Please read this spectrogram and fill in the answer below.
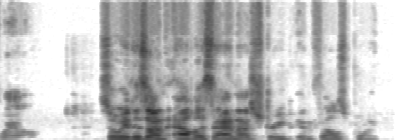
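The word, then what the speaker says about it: Aliceanna: So, it is on Alice Anna Street in Fels Point. Aliciana. Yeah. Alis, that's that's pronounced Aliciana.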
